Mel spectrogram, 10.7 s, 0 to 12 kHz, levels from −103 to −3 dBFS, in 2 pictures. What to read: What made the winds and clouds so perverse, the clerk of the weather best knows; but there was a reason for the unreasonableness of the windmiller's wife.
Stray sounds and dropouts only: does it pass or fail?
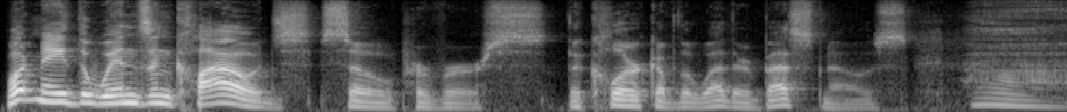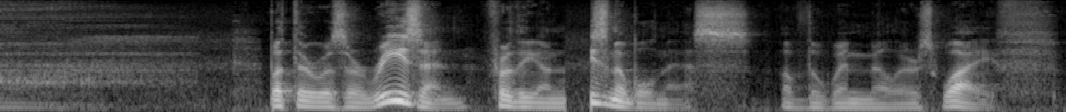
fail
